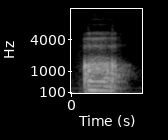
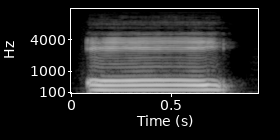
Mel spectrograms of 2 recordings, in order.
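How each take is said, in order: First: The vowel is the short sound, as in apple. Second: The vowel is the long sound, as in apron. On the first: "the short sounds in A is a" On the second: "the long vowel sounds"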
